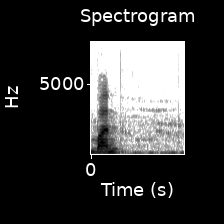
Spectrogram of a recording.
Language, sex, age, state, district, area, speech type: Urdu, female, 45-60, Delhi, Central Delhi, rural, read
